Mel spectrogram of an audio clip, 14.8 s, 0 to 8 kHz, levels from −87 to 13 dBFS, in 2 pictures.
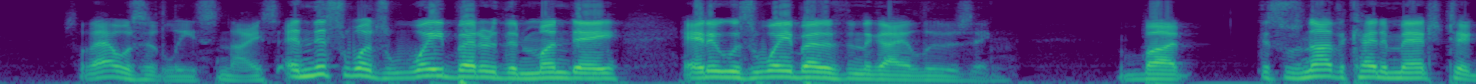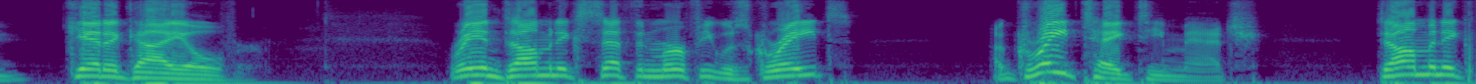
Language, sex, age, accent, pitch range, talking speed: English, male, 40-59, American, 125-195 Hz, 200 wpm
